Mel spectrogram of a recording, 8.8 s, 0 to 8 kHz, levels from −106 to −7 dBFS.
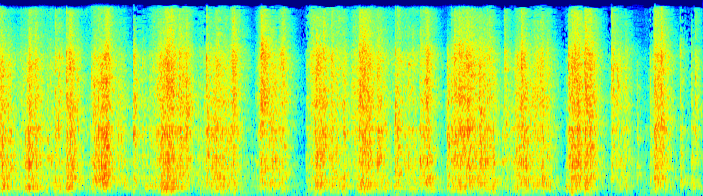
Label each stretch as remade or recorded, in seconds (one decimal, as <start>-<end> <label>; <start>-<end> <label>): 0.0-1.5 remade; 1.5-4.5 recorded; 4.5-6.1 remade; 6.1-8.8 recorded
